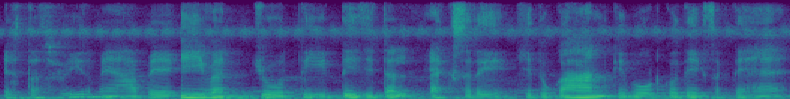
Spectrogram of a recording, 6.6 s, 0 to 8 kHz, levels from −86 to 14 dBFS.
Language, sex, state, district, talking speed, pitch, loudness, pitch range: Hindi, male, Uttar Pradesh, Hamirpur, 165 wpm, 135 Hz, -24 LUFS, 130-135 Hz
